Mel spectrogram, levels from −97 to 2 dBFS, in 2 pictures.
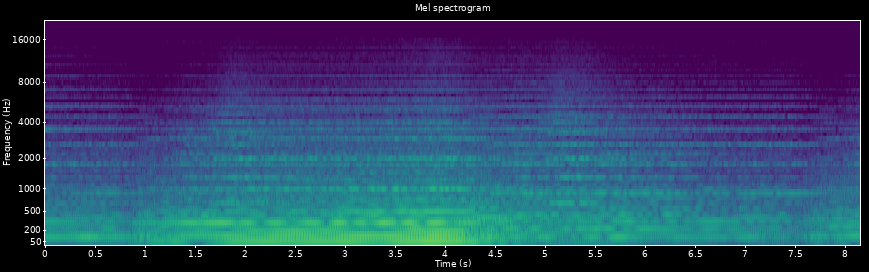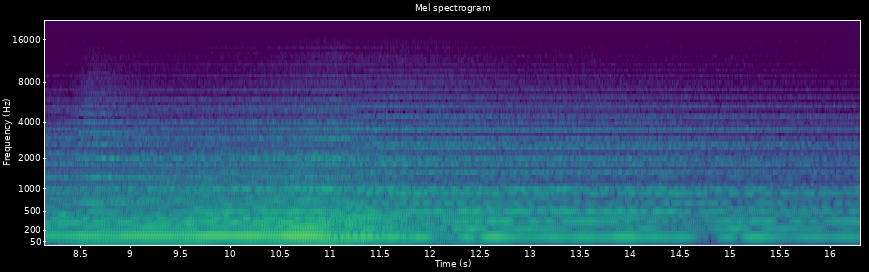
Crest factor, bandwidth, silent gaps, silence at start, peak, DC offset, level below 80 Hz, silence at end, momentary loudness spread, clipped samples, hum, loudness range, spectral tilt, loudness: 20 dB; 8.4 kHz; none; 0 s; -14 dBFS; under 0.1%; -38 dBFS; 0 s; 16 LU; under 0.1%; none; 12 LU; -8 dB/octave; -33 LUFS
